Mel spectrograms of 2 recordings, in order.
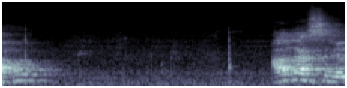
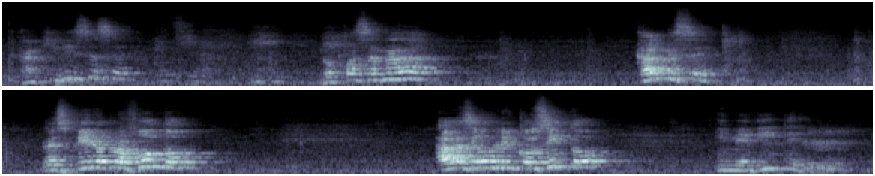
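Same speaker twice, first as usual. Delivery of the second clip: soothing calm; 3 semitones higher, 3 dB quieter than usual. Acted. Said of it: "pastor soothing congregation".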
